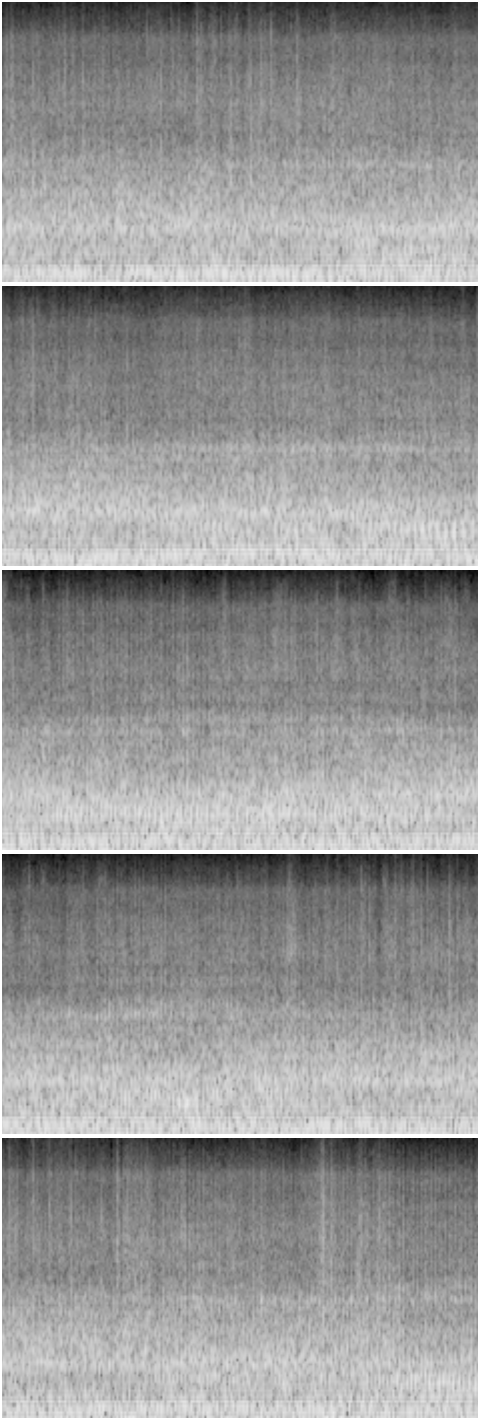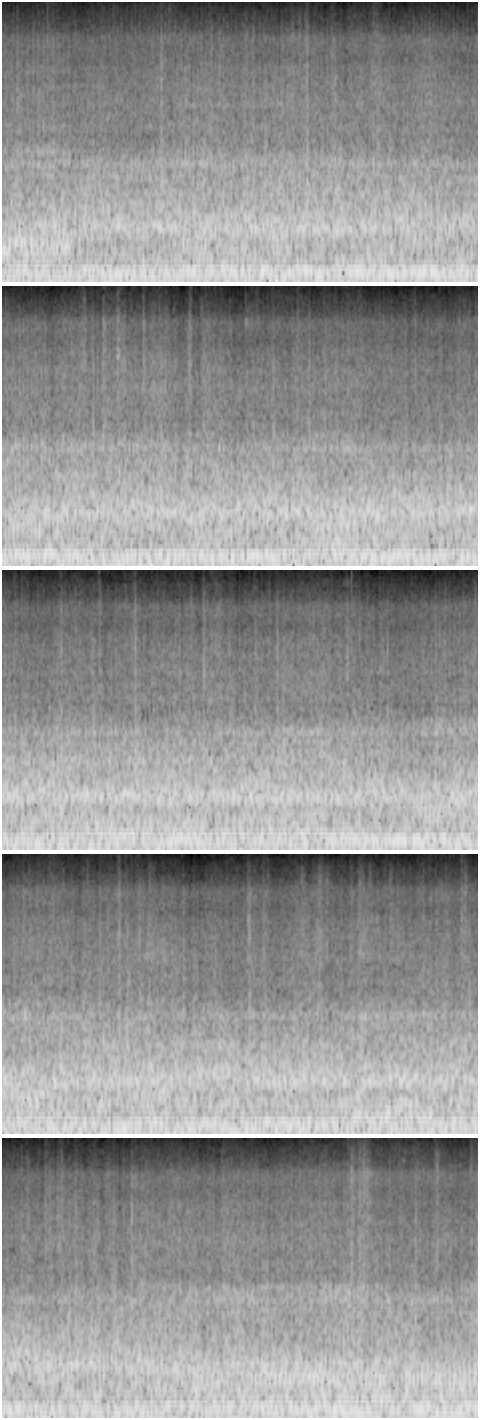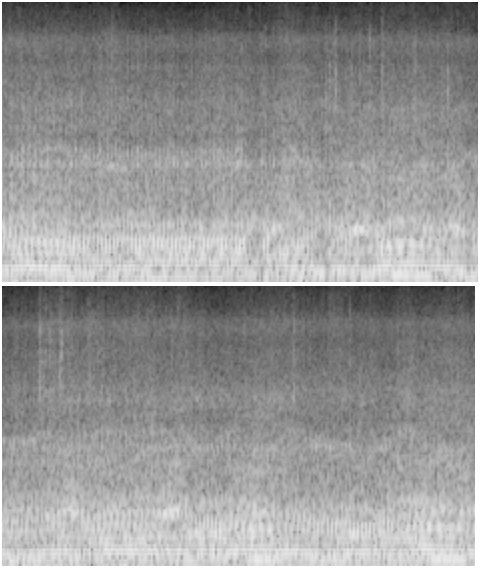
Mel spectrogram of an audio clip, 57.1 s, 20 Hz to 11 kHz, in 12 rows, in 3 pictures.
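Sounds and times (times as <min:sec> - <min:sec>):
dirt bike engine revving: 0:03.0 - 0:14.0, 0:41.5 - 0:57.0.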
